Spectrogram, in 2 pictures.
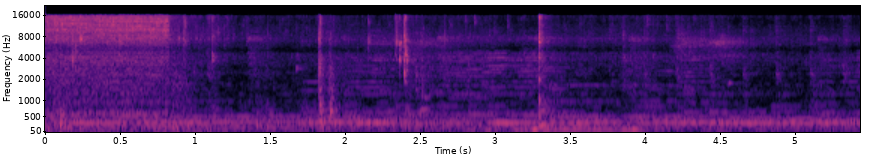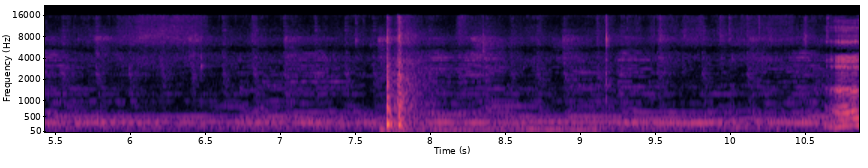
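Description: A tap runs into a sink and is shut off about a second in. Then music plays, with a few light knocks and a sharp double clack about three-quarters of the way through.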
